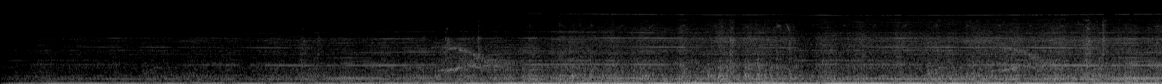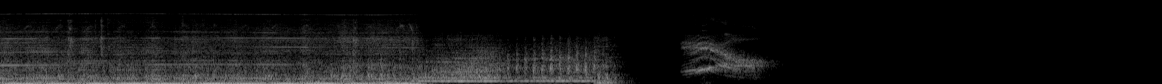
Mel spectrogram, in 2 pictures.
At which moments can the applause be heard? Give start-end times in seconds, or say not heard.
not heard.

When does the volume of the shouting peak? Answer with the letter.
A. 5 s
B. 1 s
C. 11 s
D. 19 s
D.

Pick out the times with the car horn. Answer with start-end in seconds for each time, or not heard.
not heard.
